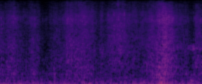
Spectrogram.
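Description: Clear plastic bag crinkling and rustling as the packed faux fur throw inside is shifted and turned by hand, with a louder crackle about one and a half seconds in.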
